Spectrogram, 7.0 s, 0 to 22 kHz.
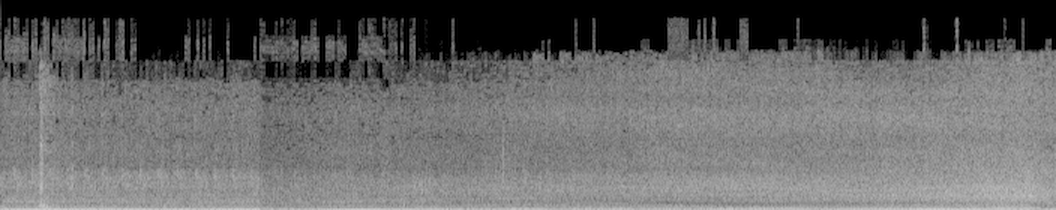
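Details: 1977 Porsche 911 air-cooled flat-six revving after months of hibernation, fresh oil change, new oil cooler hose and battery; deep even burble picks up cleanly and settles smoothly, no knocks or misses; sounds smooth and good. Healthy engine revving.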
